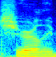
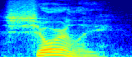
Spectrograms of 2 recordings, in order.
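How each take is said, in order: First: The word is said lightly, without emphasis. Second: The word is said with strong, forceful emphasis. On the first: It is only a vague possibility. The speaker calls it wrong. "not surely" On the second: It is certain, with no doubt. The speaker calls it right. "emphatically, absolutely, no doubt about it"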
